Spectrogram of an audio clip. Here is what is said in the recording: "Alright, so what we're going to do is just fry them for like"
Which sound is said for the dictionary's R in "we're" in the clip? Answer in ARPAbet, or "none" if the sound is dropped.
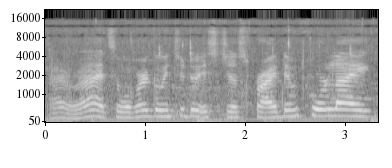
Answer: R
